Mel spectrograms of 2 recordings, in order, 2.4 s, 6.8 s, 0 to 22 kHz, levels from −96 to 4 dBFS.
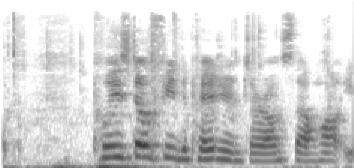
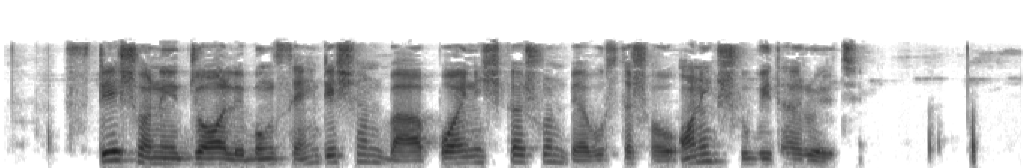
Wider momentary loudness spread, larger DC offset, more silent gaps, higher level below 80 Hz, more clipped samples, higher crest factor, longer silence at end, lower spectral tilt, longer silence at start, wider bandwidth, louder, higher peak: first, 21 LU vs 10 LU; neither; neither; first, -44 dBFS vs -64 dBFS; neither; about the same, 18 dB vs 18 dB; second, 0 s vs 1.1 s; first, -4 dB/octave vs -1 dB/octave; second, 0.05 s vs 0.45 s; first, 16 kHz vs 8.4 kHz; second, -32 LUFS vs -17 LUFS; second, -14 dBFS vs -2 dBFS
